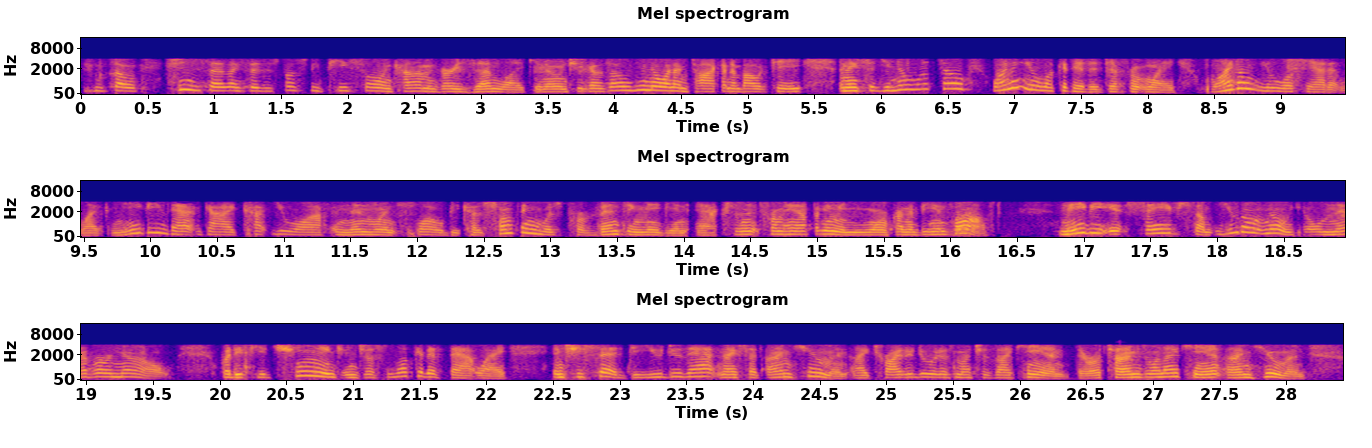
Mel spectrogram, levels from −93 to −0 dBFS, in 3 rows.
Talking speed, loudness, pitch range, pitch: 270 wpm, -21 LUFS, 175-235 Hz, 195 Hz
